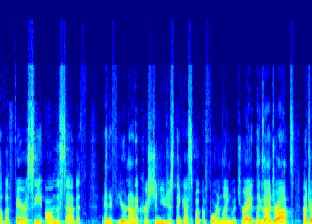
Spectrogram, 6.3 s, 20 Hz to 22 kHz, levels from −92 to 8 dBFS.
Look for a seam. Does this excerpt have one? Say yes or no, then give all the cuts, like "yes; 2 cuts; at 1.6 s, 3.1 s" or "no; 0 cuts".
no; 0 cuts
